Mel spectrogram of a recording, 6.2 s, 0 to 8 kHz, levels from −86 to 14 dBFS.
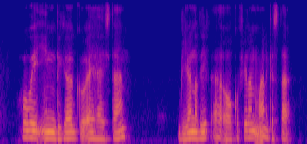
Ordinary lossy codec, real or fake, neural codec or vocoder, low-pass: Opus, 24 kbps; real; none; 7.2 kHz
